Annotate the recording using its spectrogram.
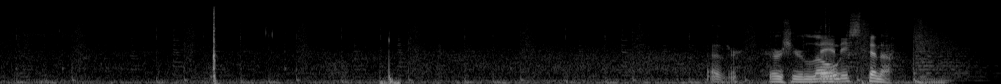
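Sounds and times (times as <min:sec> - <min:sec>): golf club striking ball: 0:01.8 - 0:03.0.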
